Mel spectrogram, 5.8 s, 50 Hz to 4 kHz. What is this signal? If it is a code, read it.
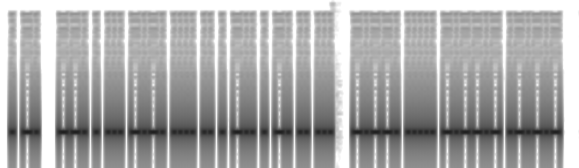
Morse code, heard as a keyed tone, about 40 wpm, 550 Hz. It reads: EN GESCHIEDENIS <KN>5).
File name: Files Web tls / Morse on9fv / morse40kps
